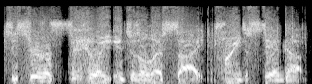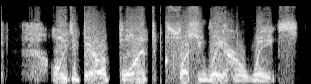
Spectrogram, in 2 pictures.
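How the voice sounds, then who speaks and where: A man's voice: mid-range voice, normal speed, noisy background. A man reading scripted fantasy fiction aloud as an audiobook narrator. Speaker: fan fiction audiobook reader.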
